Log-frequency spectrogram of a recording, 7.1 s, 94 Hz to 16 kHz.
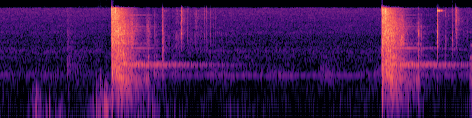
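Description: Two sharp Glock 40 Gen 4 MOS pistol shots ring out several seconds apart at an outdoor shooting session, each a loud crack with a short ringing tail, and faint ambient noise fills the gaps between them.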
